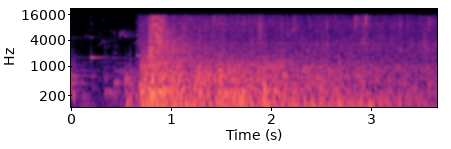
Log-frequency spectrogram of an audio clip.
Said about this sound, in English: Oh, it's stormy. We'll have to cancel our picnic.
